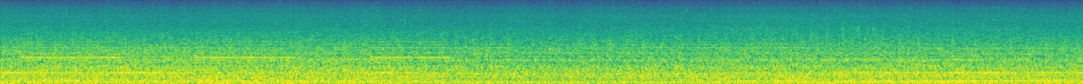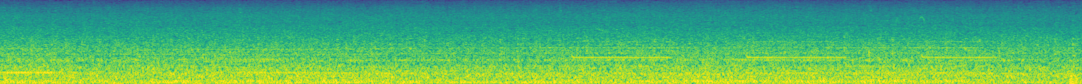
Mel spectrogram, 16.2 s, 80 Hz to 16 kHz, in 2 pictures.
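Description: A German tractor in Farming Simulator 22 runs with a steady low engine drone, an unbroken mid-level rumble with a faint hum on top that holds constant throughout, with no talk.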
